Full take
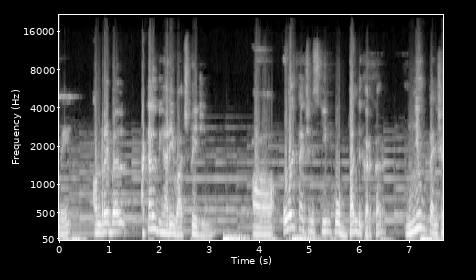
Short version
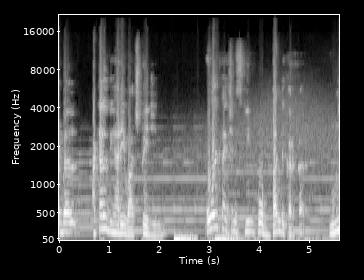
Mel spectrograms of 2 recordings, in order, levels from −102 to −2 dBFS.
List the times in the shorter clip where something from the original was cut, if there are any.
2.8 s

